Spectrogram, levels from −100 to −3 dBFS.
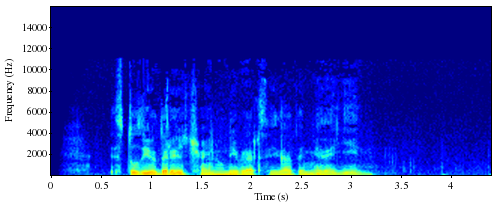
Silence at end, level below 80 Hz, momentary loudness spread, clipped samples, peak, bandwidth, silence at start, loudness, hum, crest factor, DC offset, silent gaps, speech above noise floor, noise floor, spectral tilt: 1.2 s; -64 dBFS; 17 LU; under 0.1%; -22 dBFS; 10.5 kHz; 0.65 s; -39 LUFS; none; 18 dB; under 0.1%; none; 37 dB; -74 dBFS; -8 dB/octave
